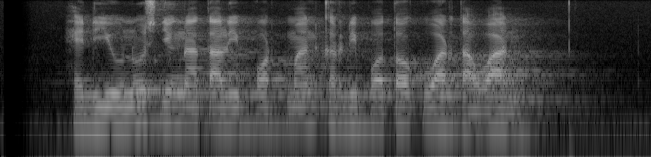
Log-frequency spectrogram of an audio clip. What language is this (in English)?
Sundanese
